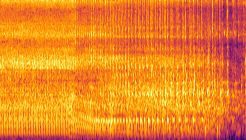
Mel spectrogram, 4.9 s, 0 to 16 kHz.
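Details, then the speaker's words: 1990s Sears Craftsman 2400 W generator after adding fuel and a splash of gas in the carb: steady hum, pitch rising smoothly under sawzall load, firing evenly; runs fine. "Got it running. Fires right up."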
